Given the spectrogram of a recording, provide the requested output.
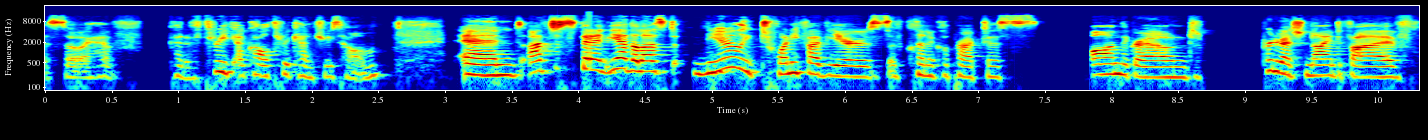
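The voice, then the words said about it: Canadian accent. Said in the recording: “I'm Canadian, as you can probably hear from my accent”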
